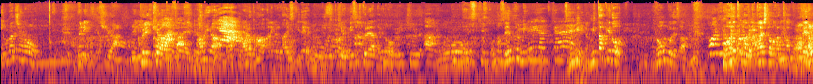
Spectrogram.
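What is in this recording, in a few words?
Ambience Japanese Izakaya Foreigners Speaking Japanese, English speaking foreigners; English speaking foreigners trying to speak Japanese in a Japanese Izakaiya; Talking Sound Effects; Foundation1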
